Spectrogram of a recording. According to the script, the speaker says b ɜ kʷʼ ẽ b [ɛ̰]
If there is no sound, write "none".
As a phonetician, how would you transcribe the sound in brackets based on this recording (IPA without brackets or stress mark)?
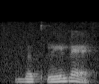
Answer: ɛ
